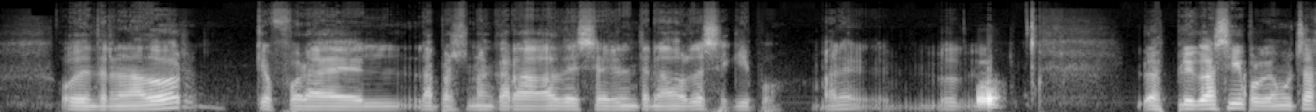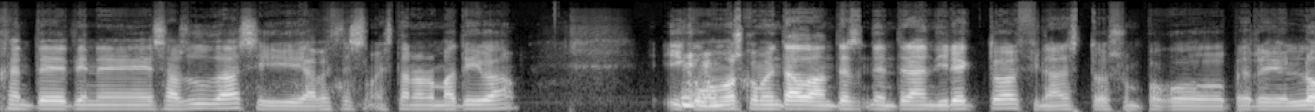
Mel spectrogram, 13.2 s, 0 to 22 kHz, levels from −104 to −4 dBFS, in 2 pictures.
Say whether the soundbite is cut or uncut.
cut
